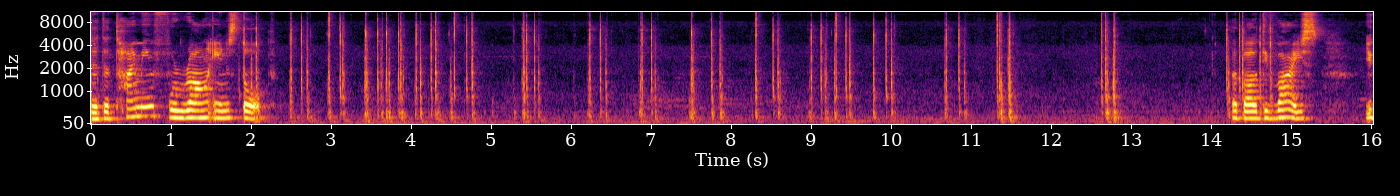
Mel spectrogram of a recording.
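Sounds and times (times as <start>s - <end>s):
keypad button clicks: 1.8s - 11.7s, 12.6s - 13.0s, 14.0s - 14.8s.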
